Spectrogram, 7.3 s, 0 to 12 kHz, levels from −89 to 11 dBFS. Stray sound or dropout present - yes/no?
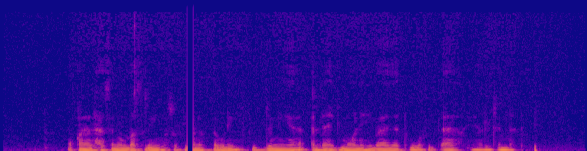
yes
